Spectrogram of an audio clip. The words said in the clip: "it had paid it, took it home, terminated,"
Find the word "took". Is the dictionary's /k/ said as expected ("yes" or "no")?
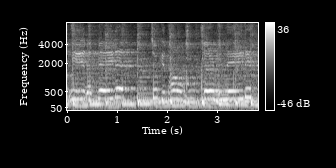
yes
